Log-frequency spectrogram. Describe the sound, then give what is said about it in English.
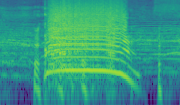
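A computer-generated crowd sound effect: a loud, sustained burst of yelling and booing holds one steady pitch for nearly a second, then drops away, framed by short vocal bursts just before and after. “To me, that crowd is getting really loud, dude.”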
